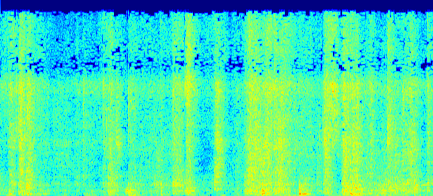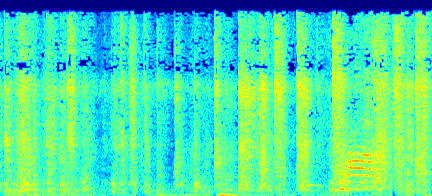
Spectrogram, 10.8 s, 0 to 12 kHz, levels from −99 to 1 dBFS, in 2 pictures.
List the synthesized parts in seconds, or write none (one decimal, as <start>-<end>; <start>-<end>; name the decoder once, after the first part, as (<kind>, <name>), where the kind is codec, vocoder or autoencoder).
6.2-7.3 (vocoder, BigVGAN v2); 9.3-10.8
